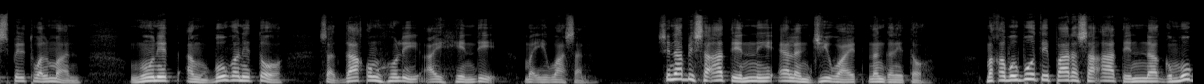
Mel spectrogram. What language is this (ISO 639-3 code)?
fil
